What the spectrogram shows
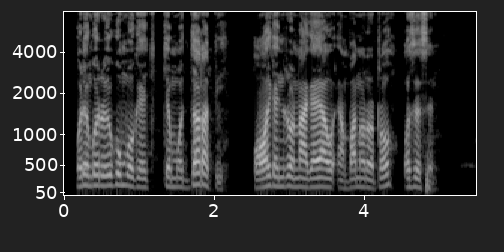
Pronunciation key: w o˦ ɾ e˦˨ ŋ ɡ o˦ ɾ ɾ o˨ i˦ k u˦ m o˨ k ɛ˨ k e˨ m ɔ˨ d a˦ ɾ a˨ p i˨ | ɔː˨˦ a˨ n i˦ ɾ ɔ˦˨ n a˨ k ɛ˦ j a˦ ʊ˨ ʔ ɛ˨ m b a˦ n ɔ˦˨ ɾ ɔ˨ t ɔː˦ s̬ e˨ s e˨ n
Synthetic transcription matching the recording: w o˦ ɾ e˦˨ ŋ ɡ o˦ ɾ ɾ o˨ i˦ k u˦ m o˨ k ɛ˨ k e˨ m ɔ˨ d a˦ ɾ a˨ p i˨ | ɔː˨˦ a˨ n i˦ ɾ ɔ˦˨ n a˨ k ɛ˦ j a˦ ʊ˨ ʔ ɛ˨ m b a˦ n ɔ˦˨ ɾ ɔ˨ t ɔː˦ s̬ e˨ s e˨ n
